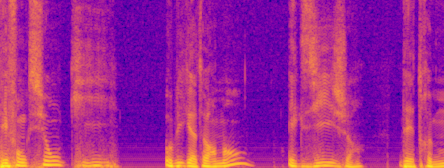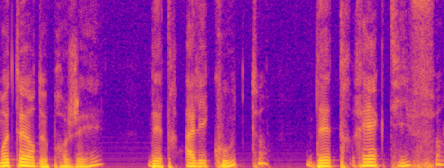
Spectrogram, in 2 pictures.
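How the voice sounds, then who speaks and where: Very slow and marked by long, frequent pauses, a man speaks with a fairly high pitch, ordinary pitch variation and a dark, mellow, somewhat breathy tone in a dry, close sound with no echo. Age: 70s. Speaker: municipal election candidate, retired school head. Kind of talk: public meeting self-introduction. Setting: public meeting. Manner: formal.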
